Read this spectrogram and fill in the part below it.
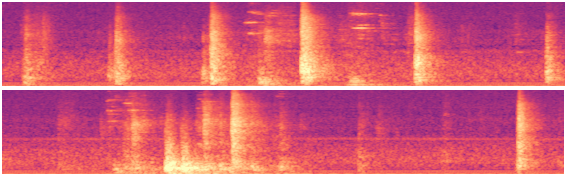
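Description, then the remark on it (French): A series of sharp clicks and knocks from an apartment door being handled and opened as a man leaves the apartment, then a louder thudding clatter as it swings shut, with a few more latch clicks after. No voices. “Il sort de l'appartement.”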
